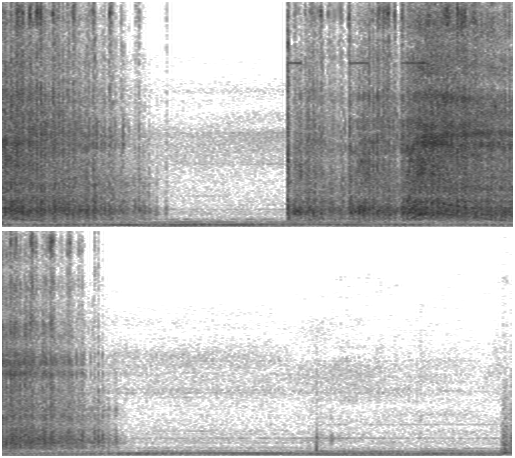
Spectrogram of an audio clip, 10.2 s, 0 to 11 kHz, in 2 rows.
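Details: Traxxas Rustler 4x4 RC car with the transmission cover off after clutch assembly repair: motor whirs in bursts with a scraping, rattly chatter; owner suspects the grub screw rubbing the spur gear, unconfirmed.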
